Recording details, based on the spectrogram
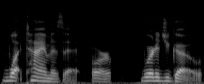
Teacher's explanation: your voice typically starts a bit higher on that question word like what or where and then falls as you finish the question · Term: falling intonation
